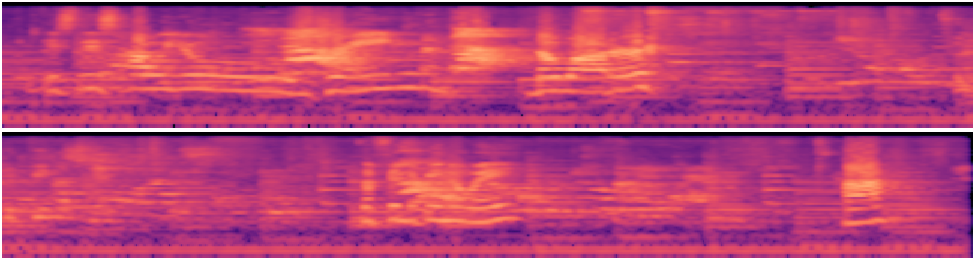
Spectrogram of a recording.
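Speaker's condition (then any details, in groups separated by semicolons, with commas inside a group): No condition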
